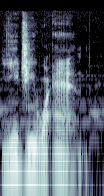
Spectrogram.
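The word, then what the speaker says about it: Yi Ji Wa'an (葉繼歡): In Mandarin, it'd be pronounced as Yi Ji Wan, Wa'an, Yi Ji Wa'an, instead of Yip Kai Foon.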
